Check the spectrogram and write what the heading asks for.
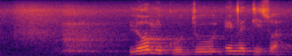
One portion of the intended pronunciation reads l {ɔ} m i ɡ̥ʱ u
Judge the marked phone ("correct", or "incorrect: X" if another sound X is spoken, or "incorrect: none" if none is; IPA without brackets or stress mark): incorrect: o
